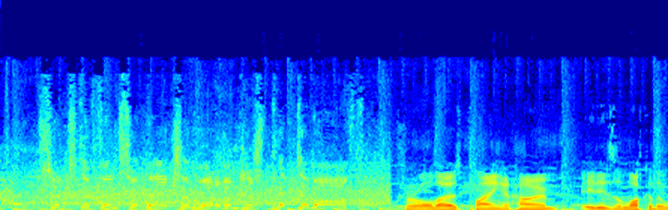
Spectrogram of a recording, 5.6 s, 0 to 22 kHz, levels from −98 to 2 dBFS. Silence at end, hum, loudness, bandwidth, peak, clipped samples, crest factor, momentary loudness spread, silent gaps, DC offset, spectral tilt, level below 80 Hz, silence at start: 0 s; none; -30 LUFS; 15.5 kHz; -10 dBFS; under 0.1%; 20 dB; 11 LU; none; under 0.1%; -5.5 dB/octave; -46 dBFS; 0 s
